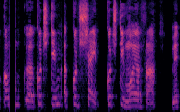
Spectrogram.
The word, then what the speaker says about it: Chaïb: Nous soutenir ko comme coach Tim et coach Chaïb.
